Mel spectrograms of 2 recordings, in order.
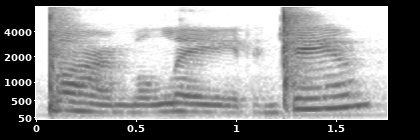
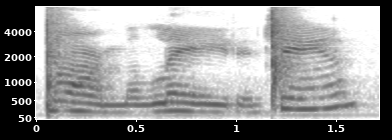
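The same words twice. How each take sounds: No difference in how they are said.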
